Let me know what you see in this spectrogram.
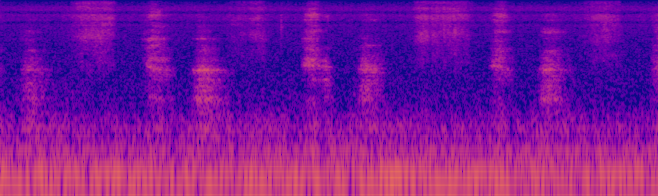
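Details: Repeated soft, even breath sounds as an adult male patient takes deep breaths in and out during a student nurse practitioner's respiratory exam, judged normal: normal breath sounds.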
